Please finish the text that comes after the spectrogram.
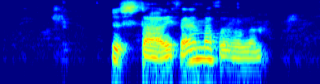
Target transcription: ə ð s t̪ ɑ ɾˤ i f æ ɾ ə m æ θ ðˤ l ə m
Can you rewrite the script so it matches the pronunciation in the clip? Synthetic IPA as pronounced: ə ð s t̪ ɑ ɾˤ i f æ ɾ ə m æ θ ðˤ l ə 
